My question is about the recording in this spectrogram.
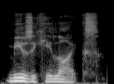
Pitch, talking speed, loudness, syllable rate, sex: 135 Hz, 155 wpm, -16 LUFS, 5.3 syllables/s, male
